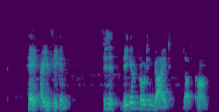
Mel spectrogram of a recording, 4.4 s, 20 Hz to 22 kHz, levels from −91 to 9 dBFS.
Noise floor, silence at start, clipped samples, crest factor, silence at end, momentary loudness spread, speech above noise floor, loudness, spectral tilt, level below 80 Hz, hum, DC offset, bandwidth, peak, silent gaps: -81 dBFS; 0.55 s; under 0.1%; 20 dB; 0.25 s; 10 LU; 49 dB; -32 LUFS; -5.5 dB/octave; -78 dBFS; none; under 0.1%; 7.6 kHz; -14 dBFS; none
